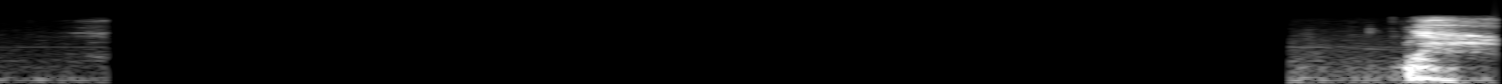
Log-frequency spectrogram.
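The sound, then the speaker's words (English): After a long stretch of silence, a single loud sneeze bursts out at the very end, preceded by a brief sharp intake of breath. “Hold on a minute. I got to sneeze.”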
